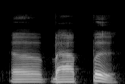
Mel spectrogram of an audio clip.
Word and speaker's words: bapa: Ingat kalau A di belakang dibaca E ya. Misalnya ini kace dari kata kaca. Ini mata bacanya mate. Bapa dibaca bape. Kemudian apa kita ucapkan ape.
